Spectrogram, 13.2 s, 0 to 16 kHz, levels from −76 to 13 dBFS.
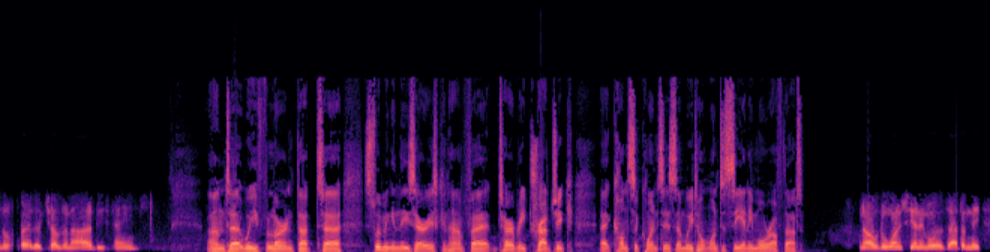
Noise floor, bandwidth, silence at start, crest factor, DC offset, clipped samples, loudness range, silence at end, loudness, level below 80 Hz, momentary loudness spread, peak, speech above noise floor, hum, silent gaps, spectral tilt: -55 dBFS; 11.5 kHz; 0 s; 14 dB; under 0.1%; under 0.1%; 3 LU; 0.15 s; -14 LUFS; -42 dBFS; 8 LU; 0 dBFS; 41 dB; none; none; -5 dB/octave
